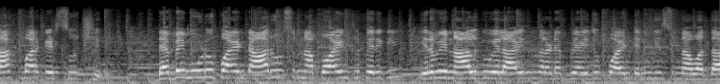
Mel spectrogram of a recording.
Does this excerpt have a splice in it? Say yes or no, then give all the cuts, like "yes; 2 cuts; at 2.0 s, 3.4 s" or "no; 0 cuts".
no; 0 cuts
